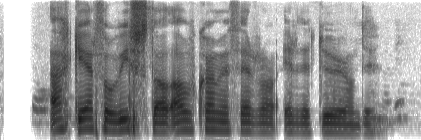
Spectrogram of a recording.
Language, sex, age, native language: Icelandic, male, 18-19, Icelandic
